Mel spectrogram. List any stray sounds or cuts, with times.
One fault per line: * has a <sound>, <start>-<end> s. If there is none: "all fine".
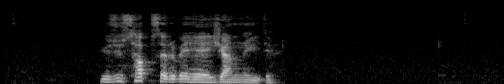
all fine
